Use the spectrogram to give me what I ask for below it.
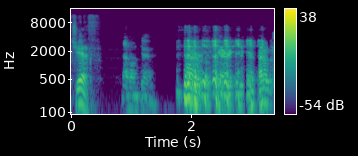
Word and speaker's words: GIF: the entity said oh is it gif no it's jeff it's pronounced jiff i don't care i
